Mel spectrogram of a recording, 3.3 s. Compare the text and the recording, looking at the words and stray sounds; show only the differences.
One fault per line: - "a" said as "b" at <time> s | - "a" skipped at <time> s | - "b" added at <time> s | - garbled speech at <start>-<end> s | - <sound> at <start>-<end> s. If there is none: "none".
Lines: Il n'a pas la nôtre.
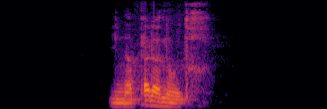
none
